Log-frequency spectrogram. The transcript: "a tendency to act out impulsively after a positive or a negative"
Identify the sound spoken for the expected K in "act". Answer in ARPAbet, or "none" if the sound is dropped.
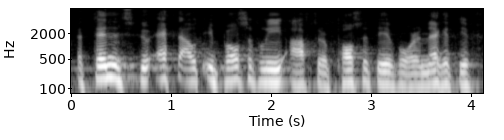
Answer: K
